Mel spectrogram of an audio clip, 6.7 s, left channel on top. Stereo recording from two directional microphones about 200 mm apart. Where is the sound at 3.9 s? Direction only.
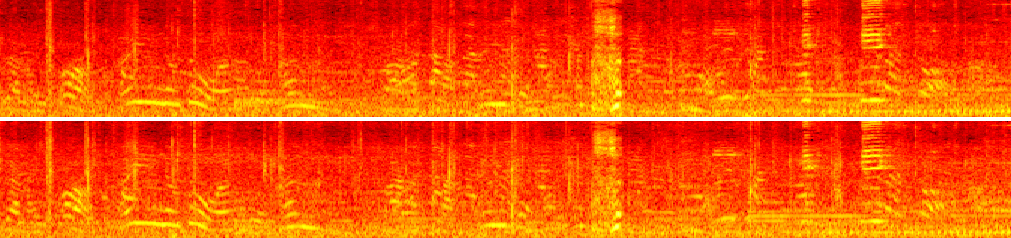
10° left (ahead or behind).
